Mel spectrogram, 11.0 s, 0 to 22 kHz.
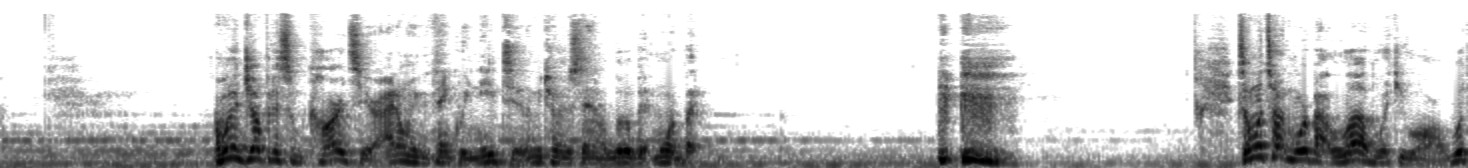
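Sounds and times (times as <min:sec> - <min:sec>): man clearing his throat: 0:07.0 - 0:07.7.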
